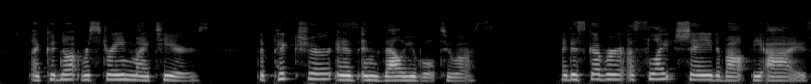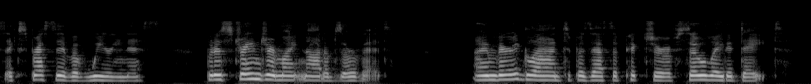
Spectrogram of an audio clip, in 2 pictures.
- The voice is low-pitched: No, high, 200 Hz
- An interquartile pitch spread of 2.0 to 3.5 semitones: Yes, average, 2.9 semitones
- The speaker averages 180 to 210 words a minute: No, average, 160 wpm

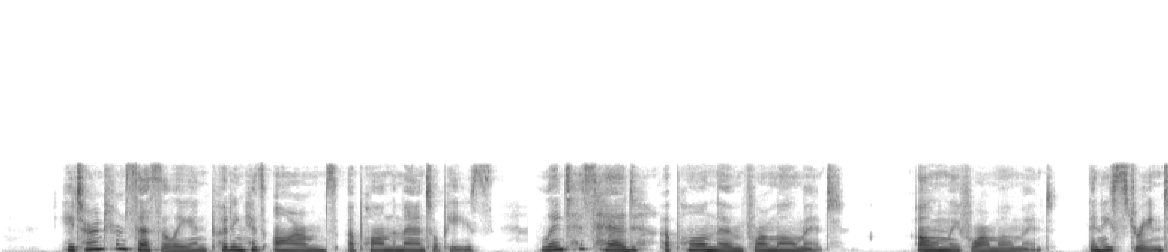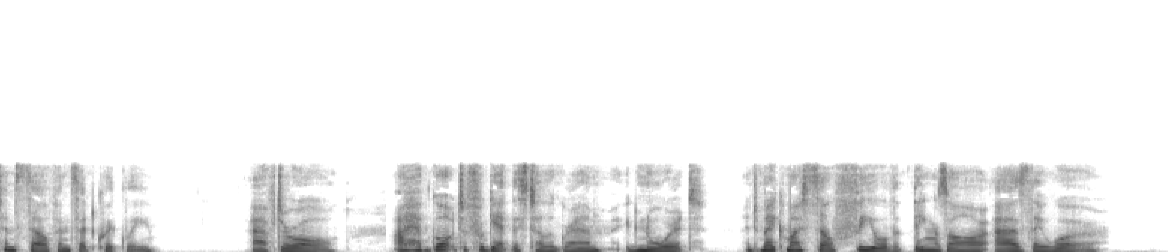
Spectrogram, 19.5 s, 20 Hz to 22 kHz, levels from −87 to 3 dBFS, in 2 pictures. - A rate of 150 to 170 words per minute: Yes, average, 155 wpm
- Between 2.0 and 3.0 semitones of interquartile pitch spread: No, average, 4.2 semitones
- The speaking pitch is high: Yes, high, 210 Hz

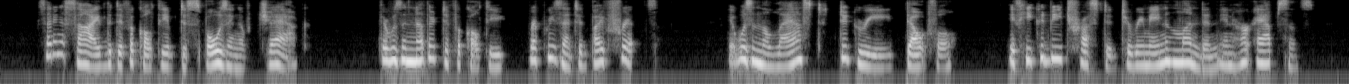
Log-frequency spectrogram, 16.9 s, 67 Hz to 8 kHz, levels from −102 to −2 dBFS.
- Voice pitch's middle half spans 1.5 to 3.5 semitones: No, wide, 5.4 semitones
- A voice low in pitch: No, high, 210 Hz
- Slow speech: Yes, slow, 120 wpm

